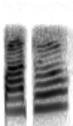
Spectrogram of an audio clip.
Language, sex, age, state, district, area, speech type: Goan Konkani, female, 45-60, Goa, Murmgao, rural, conversation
